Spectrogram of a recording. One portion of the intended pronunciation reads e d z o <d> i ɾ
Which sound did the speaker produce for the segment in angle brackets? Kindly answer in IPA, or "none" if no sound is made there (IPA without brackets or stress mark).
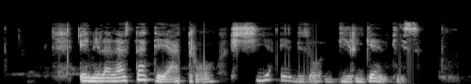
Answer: d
